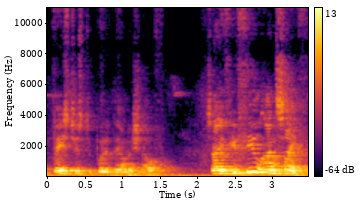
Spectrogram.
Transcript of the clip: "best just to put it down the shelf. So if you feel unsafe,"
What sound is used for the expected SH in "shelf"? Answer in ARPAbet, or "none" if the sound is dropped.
SH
